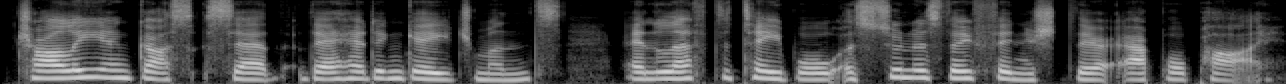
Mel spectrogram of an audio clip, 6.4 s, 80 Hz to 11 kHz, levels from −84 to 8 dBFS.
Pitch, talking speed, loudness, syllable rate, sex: 230 Hz, 175 wpm, -17 LUFS, 4.6 syllables/s, female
